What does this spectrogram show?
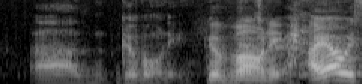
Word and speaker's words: Govoni: uh my show today his name is Matt goani did I say that right um gavoni gavoni I always say the last name wrong it's easy to get your first name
